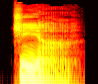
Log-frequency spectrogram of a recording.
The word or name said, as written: चिँआँ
